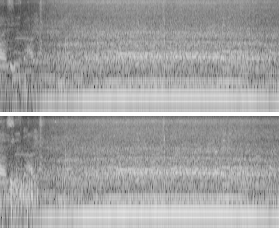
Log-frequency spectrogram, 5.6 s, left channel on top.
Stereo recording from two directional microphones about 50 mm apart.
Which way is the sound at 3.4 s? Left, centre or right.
Centre.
